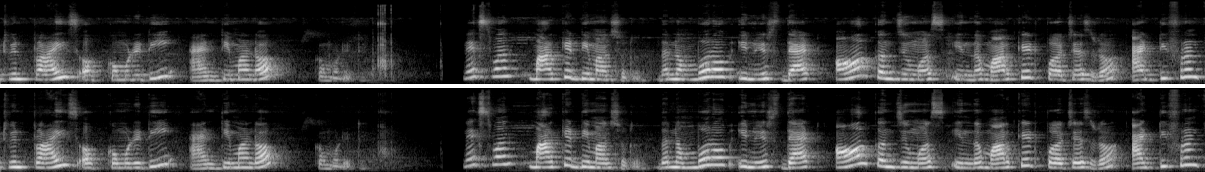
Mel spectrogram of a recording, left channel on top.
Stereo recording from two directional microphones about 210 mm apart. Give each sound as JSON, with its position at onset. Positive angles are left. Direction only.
{"t": 0.0, "sound": "speech", "side_deg": -40}
{"t": 4.6, "sound": "speech", "side_deg": -40}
